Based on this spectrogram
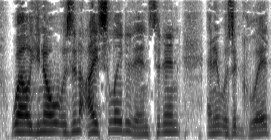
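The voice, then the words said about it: Imitates another person's voice. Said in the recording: “That's my impression of Onyx”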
